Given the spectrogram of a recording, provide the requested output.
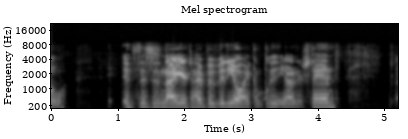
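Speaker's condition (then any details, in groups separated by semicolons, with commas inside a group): Cerebral palsy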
